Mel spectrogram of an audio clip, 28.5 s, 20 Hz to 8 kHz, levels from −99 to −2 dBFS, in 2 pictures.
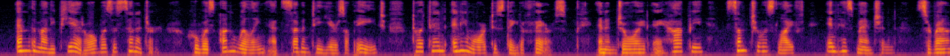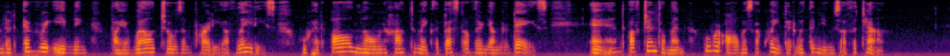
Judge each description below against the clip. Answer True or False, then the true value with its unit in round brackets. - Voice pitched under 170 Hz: True (140 Hz)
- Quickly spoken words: False (140 wpm)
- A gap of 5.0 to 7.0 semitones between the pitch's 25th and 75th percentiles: True (5.3 semitones)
